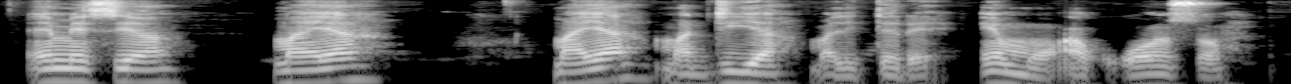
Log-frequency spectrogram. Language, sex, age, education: Igbo, male, 15-29, tertiary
